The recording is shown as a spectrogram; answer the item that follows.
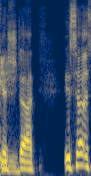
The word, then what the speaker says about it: Gstaad: You don't pronounce the G. Gstaad.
